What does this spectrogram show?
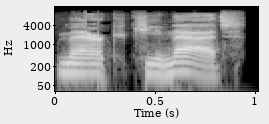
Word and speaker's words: Marocchinate: Marocchinate, pronounced Marocchinate, Italian for Moroccan's deeds, is a term applied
